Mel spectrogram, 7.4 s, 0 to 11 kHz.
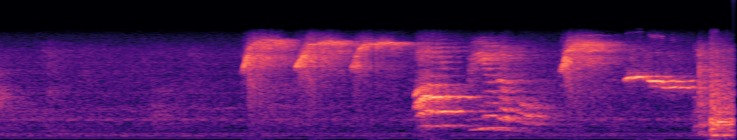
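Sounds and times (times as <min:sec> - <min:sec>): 
jeweled mechanical bird whistling chirps: 0:02.4 - 0:04.5, 0:05.6 - 0:07.2.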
